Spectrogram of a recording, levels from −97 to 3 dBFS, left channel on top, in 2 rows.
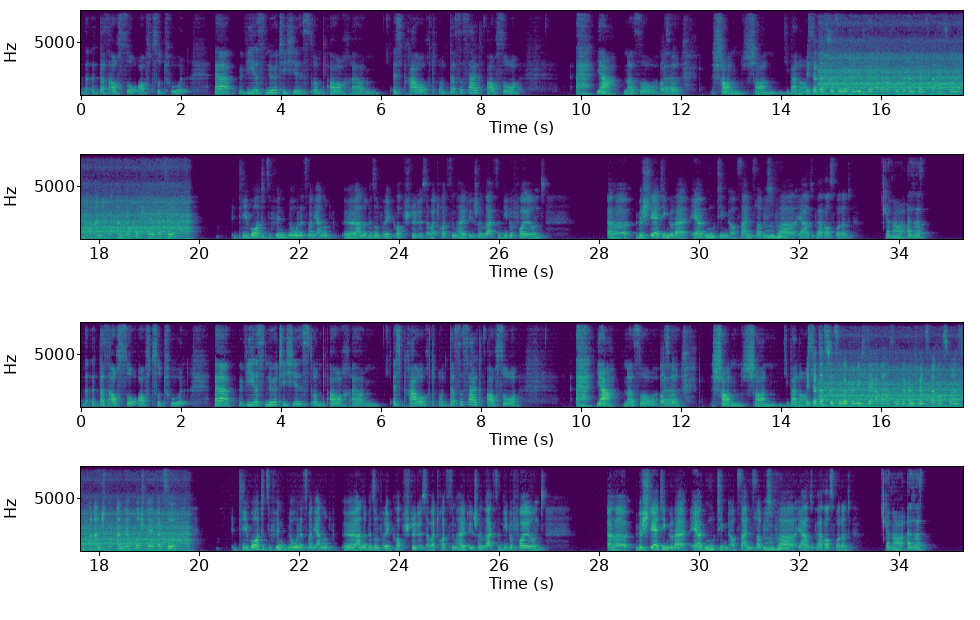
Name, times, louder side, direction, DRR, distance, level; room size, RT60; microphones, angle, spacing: voice 1, 0.0-5.9 6.2-8.7 9.9-12.0 12.6-14.6 15.4-15.5 31.3-31.7 33.7-34.4, right 3 dB, 60° right, 1.0 m, -33 dB
voice 2, 11.6-12.2 14.5-19.8 20.9-22.6 22.9-26.8 28.2-33.0, right 3 dB, 85° right, 1.1 m, -30 dB
sound 1, 14.7-19.8, equal, 10° left, 1.2 m, -33 dB
12.0 x 5.3 x 8.6 m
head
